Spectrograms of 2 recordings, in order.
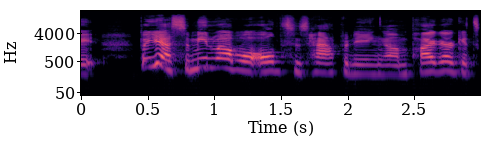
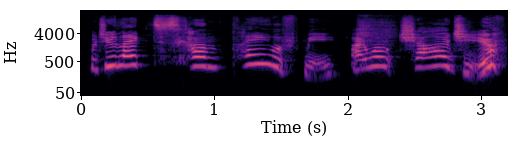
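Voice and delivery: high mock seductive offer; high voice, slowing to a teasing end; a hint of a flirty villain, higher; 7 semitones higher, 3 dB quieter than usual. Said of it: "she's like".

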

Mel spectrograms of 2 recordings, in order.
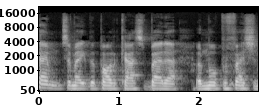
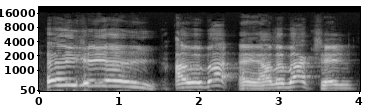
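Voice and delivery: drawn-out, slurred action-star hollering; Sylvester Stallone; 3 semitones higher, much slower than usual. Acted. Player retrying an action-star impression, drawn-out mock tough guy. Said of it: "Sly Stallone".

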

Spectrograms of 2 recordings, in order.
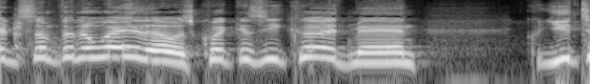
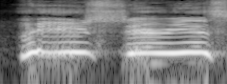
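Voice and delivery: much higher and slow, pleading; high disbelieving plea; 9 semitones higher, slower than usual. Retold or imitated. Friend begging Miguel not to throw him, high panicked plea. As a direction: squeak out the panicked question.

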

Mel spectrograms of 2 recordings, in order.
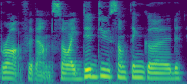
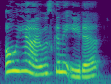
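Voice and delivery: polite; 9 semitones higher, faster than usual. Retold or imitated. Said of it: "so I just said politely".

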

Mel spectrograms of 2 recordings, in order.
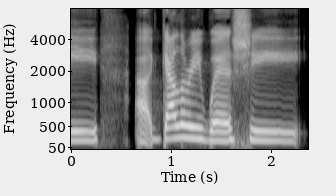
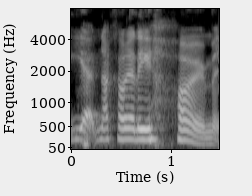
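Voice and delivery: usual speaking voice

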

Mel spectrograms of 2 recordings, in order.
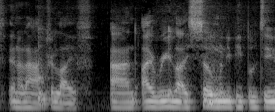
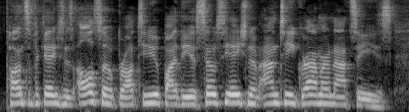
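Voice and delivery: ad announcer voice; 4 semitones higher, 4 dB louder than usual. Pretend. Mock sponsor read.

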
